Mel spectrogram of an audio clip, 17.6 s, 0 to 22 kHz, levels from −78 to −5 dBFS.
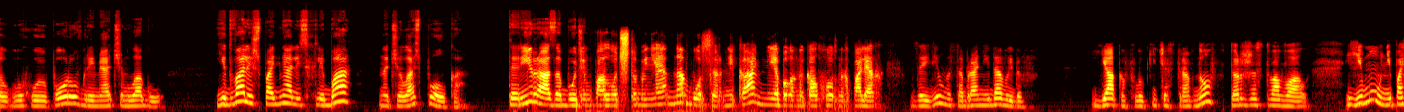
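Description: At 6.41 to 6.49 s there is a short stall from a late packet. A packet arrived behind schedule, the jitter buffer ran dry, and the receiver stretched the last sound for about 58 ms before resuming where it stopped. Nothing is lost, but the playout now runs 58 ms later. Unlike a concealed loss, this sounds like a held prolongation with no gap in the speech.

Right after, two short concealed packet losses follow, at 6.59 to 6.62 s and 6.68 to 6.73 s. Here audio genuinely went missing, about 20 ms and then 40 ms, and the decoder papered over it with continued pitch or shaped noise before blending back. The result is a brief smear or wobble. This is what separates it from the stall just before, which only delayed the sound.

From 7.21 s to the end there is a call bitrate drop. The bandwidth estimate collapsed and the encoder went from 32 kbps to 7 kbps, holding at that floor for about 3.7 s. 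At that rate Opus narrows the audio band from 20 kHz to 6 kHz, so the speech turns muffled and rough. Because this is a lasting change in tone rather than a momentary glitch, it cannot be mistaken for the brief packet events.

Within that stretch, from 11.29 to 12.01 s, there is a jitter buffer speed-up. Excess buffered audio was trimmed by cutting pitch-period-sized slices, removing roughly a twentieth of a second in total, so playback runs at 107% speed. The pitch is unchanged, so the speech sounds slightly hurried rather than higher. That sets it apart from a resampling error, which would shift the pitch along with the speed.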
